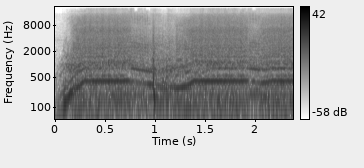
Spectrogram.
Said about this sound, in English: And then finally, we have racing exhaust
